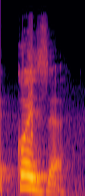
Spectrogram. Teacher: O I sai fraquinho.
